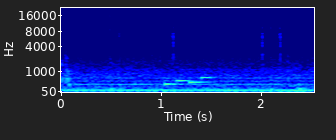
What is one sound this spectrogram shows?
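A game menu opens with a short soft blip.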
